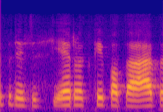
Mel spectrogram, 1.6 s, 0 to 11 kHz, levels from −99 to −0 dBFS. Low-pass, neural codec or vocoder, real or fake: 7.2 kHz; codec, 16 kHz, 0.8 kbps, ZipCodec; fake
